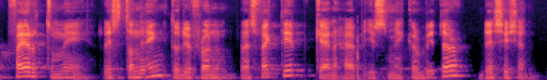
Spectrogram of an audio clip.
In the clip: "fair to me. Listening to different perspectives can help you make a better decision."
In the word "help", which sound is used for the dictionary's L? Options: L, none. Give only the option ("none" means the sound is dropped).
none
